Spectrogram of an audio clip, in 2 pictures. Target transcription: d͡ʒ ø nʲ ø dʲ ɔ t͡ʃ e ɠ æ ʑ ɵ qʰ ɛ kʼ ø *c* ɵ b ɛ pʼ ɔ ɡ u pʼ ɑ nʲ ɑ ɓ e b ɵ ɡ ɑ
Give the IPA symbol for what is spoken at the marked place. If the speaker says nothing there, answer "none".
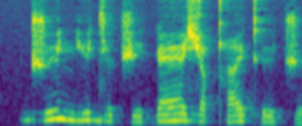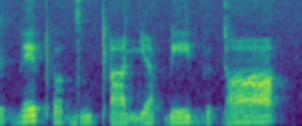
t͡ʃ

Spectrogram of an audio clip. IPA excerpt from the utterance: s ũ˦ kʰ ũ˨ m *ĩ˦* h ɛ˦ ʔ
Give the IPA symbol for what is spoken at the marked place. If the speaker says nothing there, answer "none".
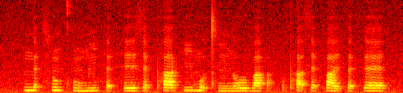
ĩ˦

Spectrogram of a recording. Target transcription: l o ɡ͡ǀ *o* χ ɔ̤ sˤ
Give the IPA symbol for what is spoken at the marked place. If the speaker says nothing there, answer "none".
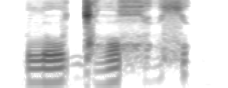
ɔ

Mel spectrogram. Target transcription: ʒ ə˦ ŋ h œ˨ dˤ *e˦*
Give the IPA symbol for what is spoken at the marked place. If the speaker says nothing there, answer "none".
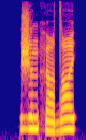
e˦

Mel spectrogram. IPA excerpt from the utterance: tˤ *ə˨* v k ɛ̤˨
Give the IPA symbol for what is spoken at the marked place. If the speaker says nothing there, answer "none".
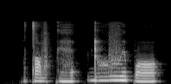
ə˨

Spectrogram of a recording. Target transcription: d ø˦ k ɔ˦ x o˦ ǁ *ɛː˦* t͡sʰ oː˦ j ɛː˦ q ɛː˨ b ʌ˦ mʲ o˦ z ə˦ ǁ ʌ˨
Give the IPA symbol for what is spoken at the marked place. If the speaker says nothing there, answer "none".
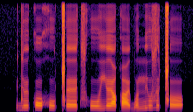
ɛː˧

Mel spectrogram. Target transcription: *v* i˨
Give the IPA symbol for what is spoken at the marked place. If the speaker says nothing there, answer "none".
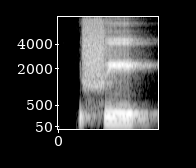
f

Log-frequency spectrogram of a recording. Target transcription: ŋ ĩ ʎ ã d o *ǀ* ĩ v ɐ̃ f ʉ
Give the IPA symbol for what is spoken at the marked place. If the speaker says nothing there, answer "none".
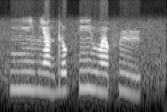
k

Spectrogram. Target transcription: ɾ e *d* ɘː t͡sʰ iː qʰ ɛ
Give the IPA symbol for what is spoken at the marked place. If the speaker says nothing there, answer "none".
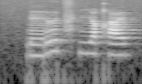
ɾ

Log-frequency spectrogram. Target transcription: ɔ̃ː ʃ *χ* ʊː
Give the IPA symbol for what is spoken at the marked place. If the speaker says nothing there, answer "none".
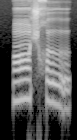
χ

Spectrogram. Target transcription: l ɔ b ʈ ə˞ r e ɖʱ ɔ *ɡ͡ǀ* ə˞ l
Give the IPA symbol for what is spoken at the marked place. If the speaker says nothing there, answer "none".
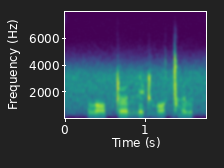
ɡ͡ǀ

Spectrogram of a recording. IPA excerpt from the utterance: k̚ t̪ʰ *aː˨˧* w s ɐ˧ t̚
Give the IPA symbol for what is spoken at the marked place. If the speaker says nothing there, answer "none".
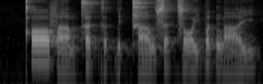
aː˨˧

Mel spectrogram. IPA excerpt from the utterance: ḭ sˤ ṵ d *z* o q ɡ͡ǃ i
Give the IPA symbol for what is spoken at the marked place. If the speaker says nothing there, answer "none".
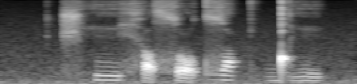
zˤ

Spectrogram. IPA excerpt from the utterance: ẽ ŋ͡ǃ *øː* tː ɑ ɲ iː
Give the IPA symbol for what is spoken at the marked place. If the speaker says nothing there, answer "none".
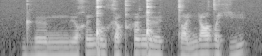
øː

